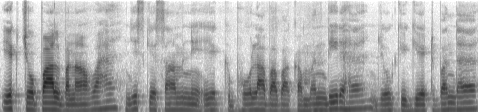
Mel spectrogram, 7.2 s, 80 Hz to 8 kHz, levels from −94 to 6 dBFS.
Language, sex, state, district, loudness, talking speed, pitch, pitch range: Hindi, male, Bihar, Begusarai, -22 LUFS, 150 wpm, 120 Hz, 115-130 Hz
